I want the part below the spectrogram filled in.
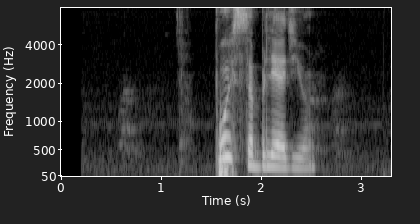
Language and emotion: Russian, angry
